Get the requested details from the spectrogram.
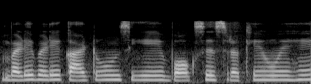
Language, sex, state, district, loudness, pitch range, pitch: Hindi, female, Haryana, Charkhi Dadri, -19 LUFS, 195-215 Hz, 205 Hz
